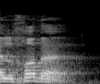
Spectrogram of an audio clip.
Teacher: هذه همزة مفتوحة قبلها ساكن. سينقل حمزة حركة الهمزة إلى الساكن قبلها ويحذف الهمزة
